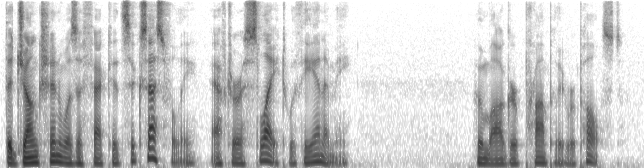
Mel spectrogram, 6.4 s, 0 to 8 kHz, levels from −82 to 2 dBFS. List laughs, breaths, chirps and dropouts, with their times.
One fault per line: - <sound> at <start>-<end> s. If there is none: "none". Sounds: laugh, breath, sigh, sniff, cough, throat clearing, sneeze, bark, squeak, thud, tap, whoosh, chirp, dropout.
none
